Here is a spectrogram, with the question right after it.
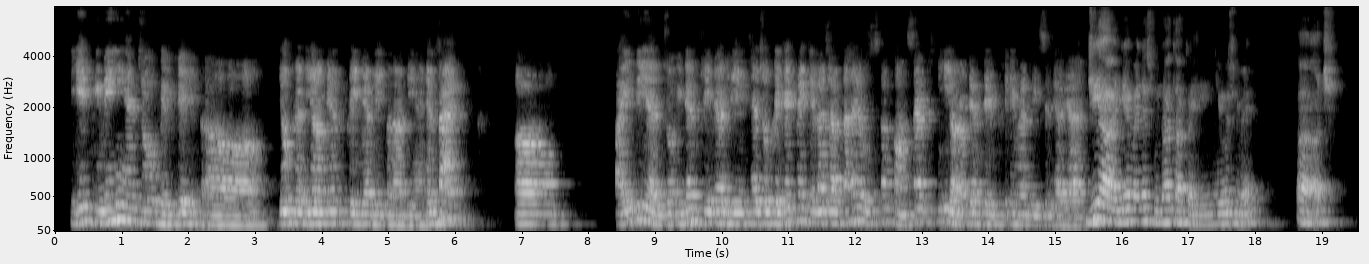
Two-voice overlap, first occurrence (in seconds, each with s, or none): none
